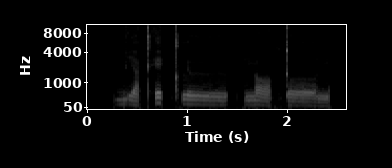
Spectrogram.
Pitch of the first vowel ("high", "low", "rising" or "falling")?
low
